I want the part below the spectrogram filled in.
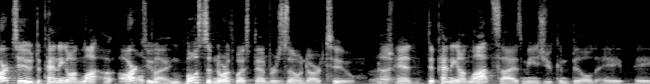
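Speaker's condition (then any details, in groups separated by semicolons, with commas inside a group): No condition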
